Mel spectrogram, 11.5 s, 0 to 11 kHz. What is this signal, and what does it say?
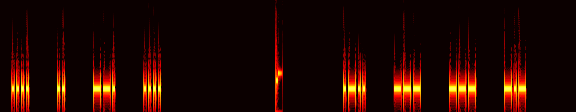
Morse code, heard as a keyed tone, about 25 wpm, spaced as for 12 wpm, 700 Hz. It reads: HIGH LOOK
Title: 4x Character Spacing - Top 500 Words - 25wpm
